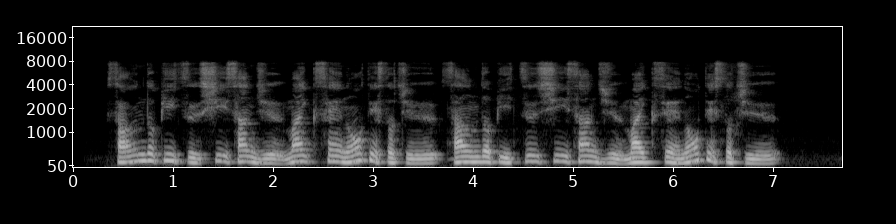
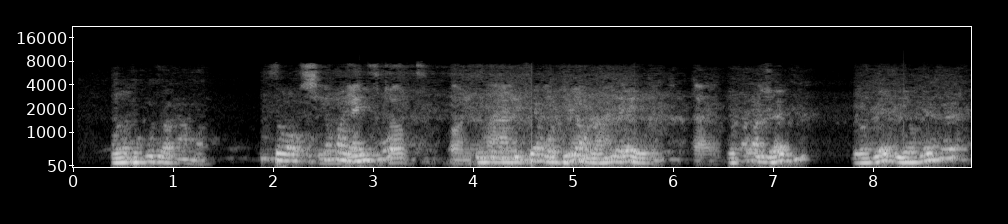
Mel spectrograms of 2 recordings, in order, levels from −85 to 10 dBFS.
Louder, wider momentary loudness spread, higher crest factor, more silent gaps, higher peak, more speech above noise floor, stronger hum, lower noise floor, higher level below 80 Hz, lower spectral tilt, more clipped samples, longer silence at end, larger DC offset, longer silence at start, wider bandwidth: second, -22 LUFS vs -13 LUFS; second, 6 LU vs 15 LU; about the same, 18 dB vs 14 dB; neither; second, -4 dBFS vs 0 dBFS; first, 48 dB vs 23 dB; neither; first, -69 dBFS vs -36 dBFS; second, -72 dBFS vs -46 dBFS; second, -7 dB/octave vs -8.5 dB/octave; neither; first, 0.65 s vs 0.05 s; neither; about the same, 0.35 s vs 0.4 s; about the same, 8.2 kHz vs 7.6 kHz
